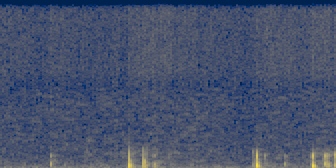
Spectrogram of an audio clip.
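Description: Bowel sounds from a person's large intestine: a handful of short gurgles and pops in two seconds, two of them close together just under a second in.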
